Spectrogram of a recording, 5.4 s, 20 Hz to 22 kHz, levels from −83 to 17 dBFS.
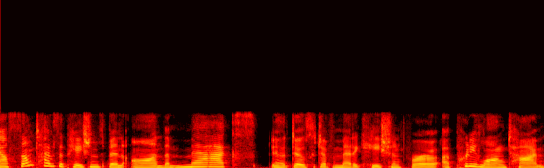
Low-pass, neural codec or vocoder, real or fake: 7.2 kHz; vocoder, 22.05 kHz, 80 mel bands, WaveNeXt; fake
